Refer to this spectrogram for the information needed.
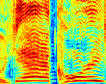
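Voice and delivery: very high, drawn-out cheer; put-on excitement. Comedian answers booker's call, high put-on excitement. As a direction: play along, overdoing the joy. Feigned joy on the phone.

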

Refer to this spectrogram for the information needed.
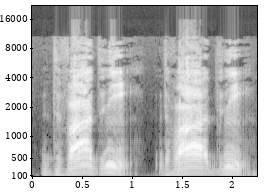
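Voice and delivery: lightly voiced sailor, struggling for words; halting foreign sailor. A narrator's reading. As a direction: repeat it slowly, searching for Polish. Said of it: "powtarzał z trudnością marynarz".

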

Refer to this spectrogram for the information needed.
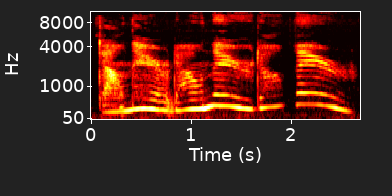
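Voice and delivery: whispered echo fading away; distant whispered echo up the stairwell. A narrator's reading. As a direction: echo back from far below, ever fainter. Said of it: "came echoing back".

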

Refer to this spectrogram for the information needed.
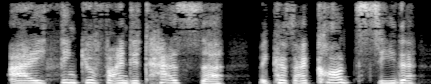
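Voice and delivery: eager to show his fix; young apprentice Nut. A narrator's reading.

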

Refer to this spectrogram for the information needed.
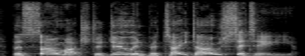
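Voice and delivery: chirpy ticket seller's welcome; Miss Rabbit voice. A narrator's reading. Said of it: "she says".

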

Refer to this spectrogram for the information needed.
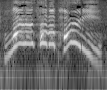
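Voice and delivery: high party voice; salad greens. A narrator's reading. Salad greens calling for a party, high and eager. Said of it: "said the salad greens".

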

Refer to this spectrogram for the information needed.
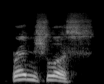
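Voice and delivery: high, loud call-out; shout. A narrator's reading. Woman calling engine cutoff to the ship, shouting. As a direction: shout the callout, pitch jumping up. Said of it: "He heard Hazel shout".

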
